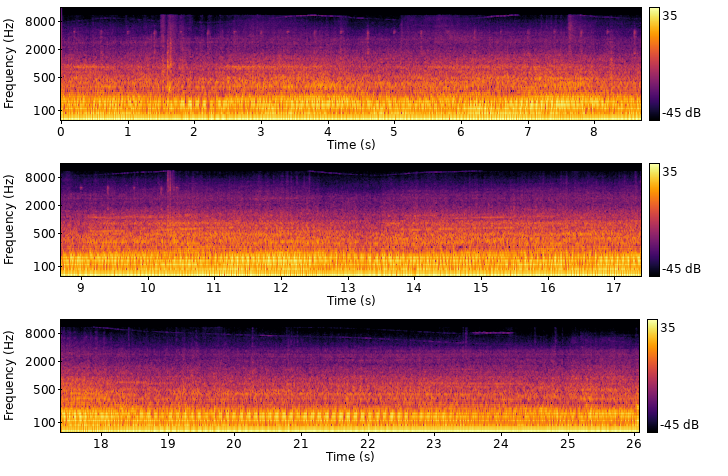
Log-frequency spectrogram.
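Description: Diesel semi-truck engine and road noise heard from inside the cab while driving, a steady, loud low drone.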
